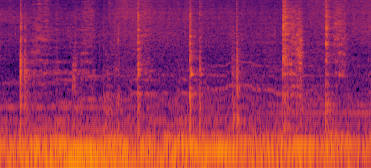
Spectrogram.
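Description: Onion sizzles in butter in a pan with a loud, continuous frying hiss, broken by several sharp clicks and scrapes of stirring, close and without talk.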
